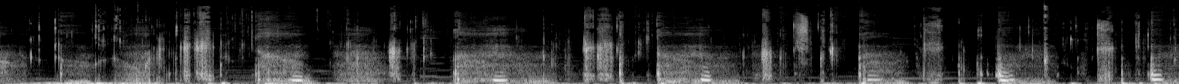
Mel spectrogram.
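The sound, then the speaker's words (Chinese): Close chewing and biting of a sausage, with moist, crunchy bites and mouth noises repeated many times in a steady rhythm about a second or two apart. “让姐姐帮你舔舔尝尝这根香肠到底是什么味道的。”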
